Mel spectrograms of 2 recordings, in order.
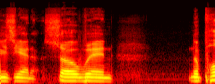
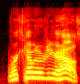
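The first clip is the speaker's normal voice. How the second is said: louder, higher mock eager crowd; eager coworkers; 7 semitones higher, 11 dB louder, much faster than usual. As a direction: play the pushy coworkers inviting themselves.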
